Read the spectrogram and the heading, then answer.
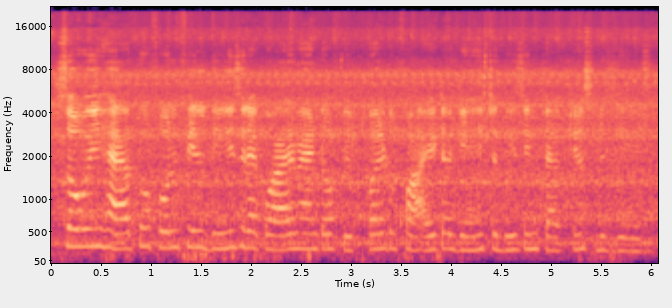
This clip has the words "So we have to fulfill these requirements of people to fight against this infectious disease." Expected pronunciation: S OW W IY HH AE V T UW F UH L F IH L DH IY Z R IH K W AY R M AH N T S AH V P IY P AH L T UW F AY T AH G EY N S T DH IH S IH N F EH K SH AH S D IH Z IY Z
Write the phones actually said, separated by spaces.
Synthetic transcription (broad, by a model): S OW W IY HH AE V T UW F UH L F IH L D IY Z R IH K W AY R M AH N T AH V P IY P AH L T UW F AY T AH G EY N S T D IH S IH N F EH K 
